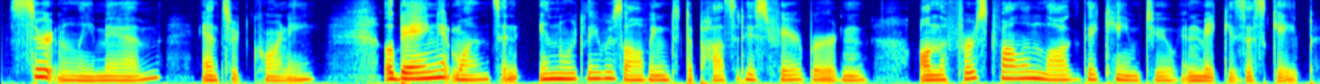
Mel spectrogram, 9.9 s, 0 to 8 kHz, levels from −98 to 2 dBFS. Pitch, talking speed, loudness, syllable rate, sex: 180 Hz, 165 wpm, -21 LUFS, 5.2 syllables/s, female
